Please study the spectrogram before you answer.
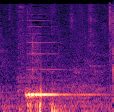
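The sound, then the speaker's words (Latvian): A bell tone rings in the Latvian parliament chamber to call a vote: a single steady, mid-pitched electronic ring that holds for under a second and then fades, over low room rumble and a few soft thumps. “Lūdzu zvanu.”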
